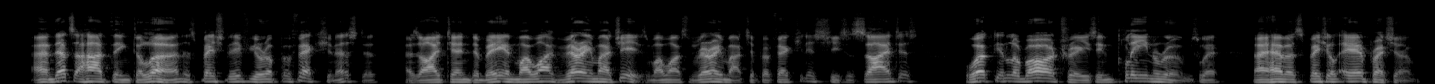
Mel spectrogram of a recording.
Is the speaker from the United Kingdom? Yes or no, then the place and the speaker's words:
no; Australia; also born or lived in United States; Now, of course, being a Westerner, being an Australian and an American, I have an American sense of time.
